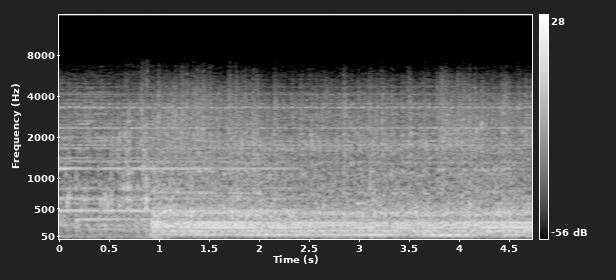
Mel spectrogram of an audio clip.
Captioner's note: engine rumbles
